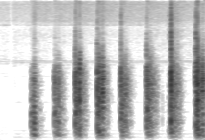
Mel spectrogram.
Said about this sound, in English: Wait a minute. Is somebody knocking on the door? Yeah, come on in the studio.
